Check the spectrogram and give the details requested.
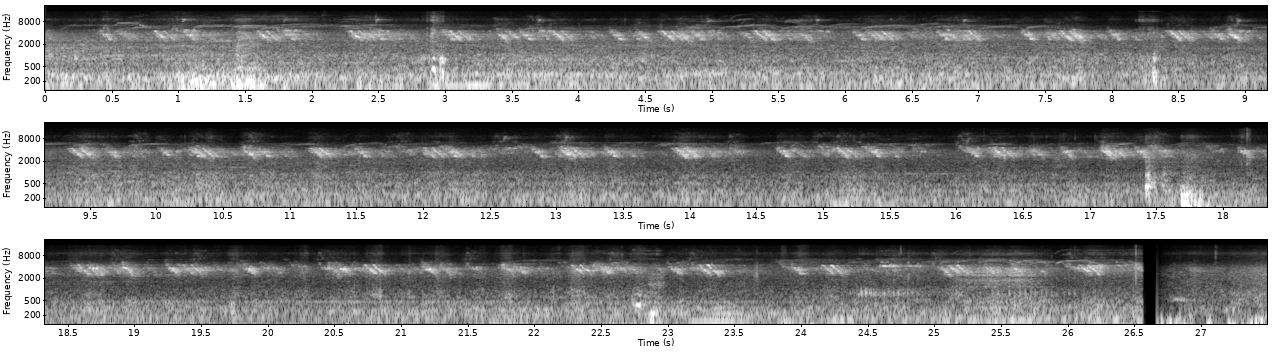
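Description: Small birds chirping steadily in a quick run of short, high chirps, several a second; it cuts off suddenly near the end.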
